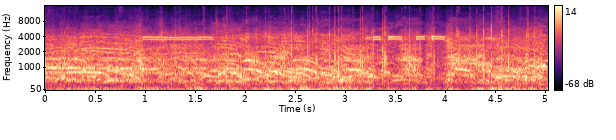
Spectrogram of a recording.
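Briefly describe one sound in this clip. A referee's whistle blows in short shrill blasts.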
